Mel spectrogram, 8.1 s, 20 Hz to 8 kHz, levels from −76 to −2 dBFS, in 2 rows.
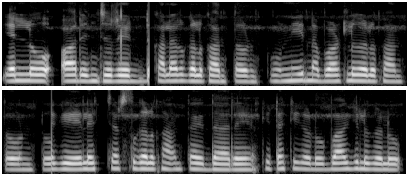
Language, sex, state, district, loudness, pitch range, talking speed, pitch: Kannada, female, Karnataka, Dakshina Kannada, -18 LUFS, 200-215 Hz, 125 wpm, 210 Hz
